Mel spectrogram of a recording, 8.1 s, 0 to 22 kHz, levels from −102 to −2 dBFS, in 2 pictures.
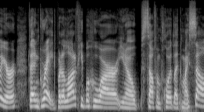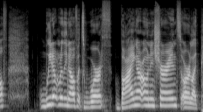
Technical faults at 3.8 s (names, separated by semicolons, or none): none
